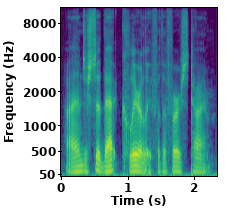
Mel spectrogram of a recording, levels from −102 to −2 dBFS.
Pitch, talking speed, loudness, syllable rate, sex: 95 Hz, 205 wpm, -20 LUFS, 5.0 syllables/s, male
